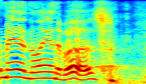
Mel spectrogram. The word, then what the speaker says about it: Uz: There was a man in the land of Uz. And it wasn't Oz, it was Uz.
